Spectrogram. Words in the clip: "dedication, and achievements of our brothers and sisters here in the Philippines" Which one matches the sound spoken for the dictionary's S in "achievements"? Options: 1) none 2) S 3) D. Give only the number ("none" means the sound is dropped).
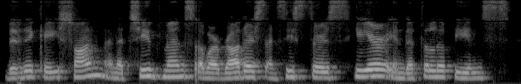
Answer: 2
